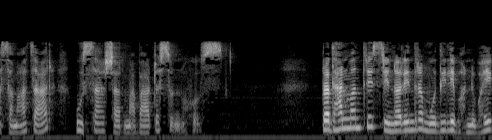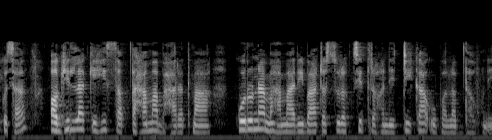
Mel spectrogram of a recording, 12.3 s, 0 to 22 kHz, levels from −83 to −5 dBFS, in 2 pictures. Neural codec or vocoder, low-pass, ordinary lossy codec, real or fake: none; 7.2 kHz; none; real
